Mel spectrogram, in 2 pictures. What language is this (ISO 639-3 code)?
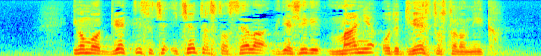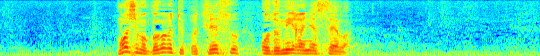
hrv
